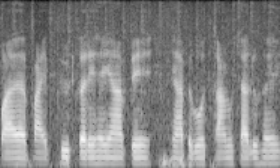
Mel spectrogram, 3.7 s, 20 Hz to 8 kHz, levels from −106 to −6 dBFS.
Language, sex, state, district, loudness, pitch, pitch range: Hindi, male, Maharashtra, Gondia, -18 LUFS, 105 Hz, 105-110 Hz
